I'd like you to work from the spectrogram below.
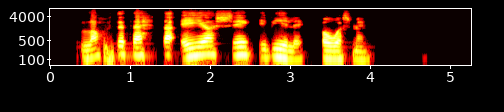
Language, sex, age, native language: Icelandic, male, 20-29, Italian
